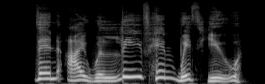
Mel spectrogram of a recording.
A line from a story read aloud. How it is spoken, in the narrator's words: said happily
